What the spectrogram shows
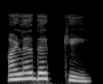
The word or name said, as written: ಅಳದಕ್ಕಿ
